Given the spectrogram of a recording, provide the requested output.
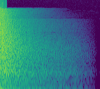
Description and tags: Single shot of a machine gun. Made with Audacity from scratch.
